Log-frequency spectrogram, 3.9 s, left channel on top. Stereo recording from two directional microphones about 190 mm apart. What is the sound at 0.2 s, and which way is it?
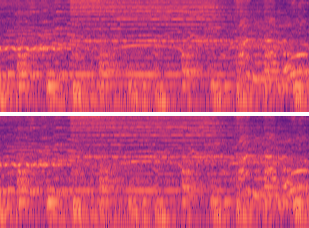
Music, 25° right (ahead or behind).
